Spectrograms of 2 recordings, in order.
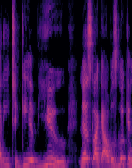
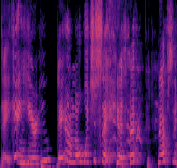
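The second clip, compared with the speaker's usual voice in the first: high talk bubbling with giggling laughter; 8 semitones higher than usual. A speaker addressing an audience of folks, laughing while talking. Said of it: "I'm getting tickled pink".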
